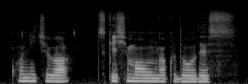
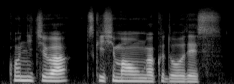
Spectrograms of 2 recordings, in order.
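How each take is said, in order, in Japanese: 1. この声は中くらいの大きさです。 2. この声は大きくて、はっきりしています。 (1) "中くらいに声を出してみます。" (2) "この声は大きく出して収録しています。"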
